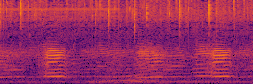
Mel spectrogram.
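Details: After rain, frogs give three deep, drawn-out, lowing calls about one and a half seconds apart, each rich in harmonics, against a soft low background rumble.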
